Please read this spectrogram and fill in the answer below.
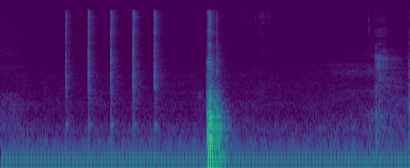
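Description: Light tapping on a slot car's guide flag to drive a braid clip down flush: about six quick small ticks, then one harder knock about two seconds in.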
